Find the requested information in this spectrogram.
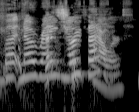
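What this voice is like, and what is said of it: Put-on country accent. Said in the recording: “I don't know where that country accent just came from”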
